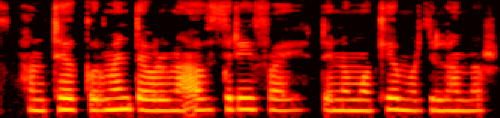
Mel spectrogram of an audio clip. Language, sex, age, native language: Icelandic, male, 12, Icelandic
